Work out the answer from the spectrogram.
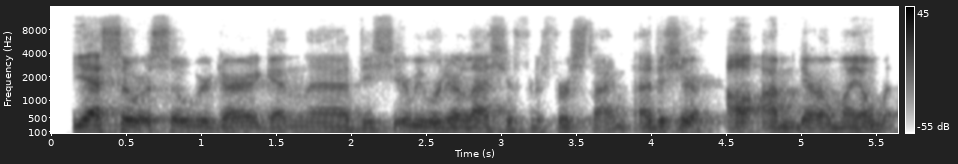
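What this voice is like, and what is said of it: Dutch accent in English. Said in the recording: “find a Dutch accent person that's here”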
